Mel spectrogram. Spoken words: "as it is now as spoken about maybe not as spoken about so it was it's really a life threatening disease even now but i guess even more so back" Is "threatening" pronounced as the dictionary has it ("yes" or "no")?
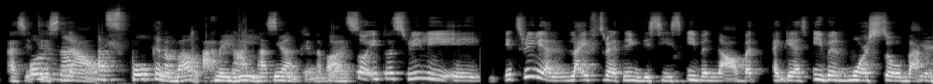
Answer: no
